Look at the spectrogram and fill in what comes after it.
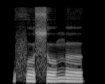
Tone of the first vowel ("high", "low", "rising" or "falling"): low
